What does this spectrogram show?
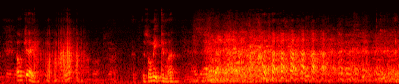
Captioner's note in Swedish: Skratt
